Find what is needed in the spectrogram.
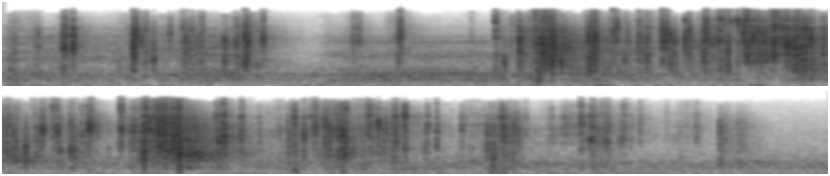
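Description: A trading-card pack's foil wrapper being torn open and crinkled by hand. A few sharp crinkles come first, then a louder, dense spell of crinkling in the middle that dies away near the end.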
